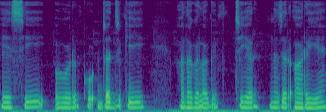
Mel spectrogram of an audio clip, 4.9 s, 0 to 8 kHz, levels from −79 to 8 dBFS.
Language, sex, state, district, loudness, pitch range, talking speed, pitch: Hindi, male, Bihar, Vaishali, -20 LUFS, 130-140 Hz, 120 wpm, 135 Hz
